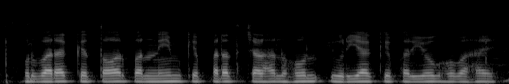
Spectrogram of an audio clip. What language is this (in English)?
Magahi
